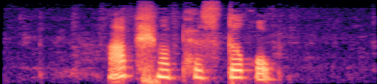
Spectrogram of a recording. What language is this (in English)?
Abkhazian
